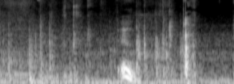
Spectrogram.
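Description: Light clicks and taps of fingers handling an opened cardboard advent calendar door and the small figure behind it, with a sharper click near the end.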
